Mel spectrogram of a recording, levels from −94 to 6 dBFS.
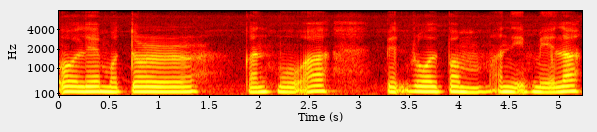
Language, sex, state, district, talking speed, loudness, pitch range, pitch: Mizo, female, Mizoram, Aizawl, 125 wpm, -14 LUFS, 170-180 Hz, 175 Hz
